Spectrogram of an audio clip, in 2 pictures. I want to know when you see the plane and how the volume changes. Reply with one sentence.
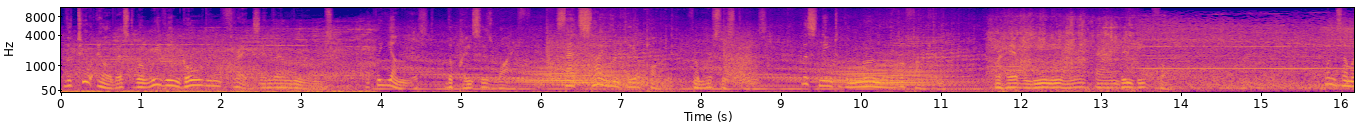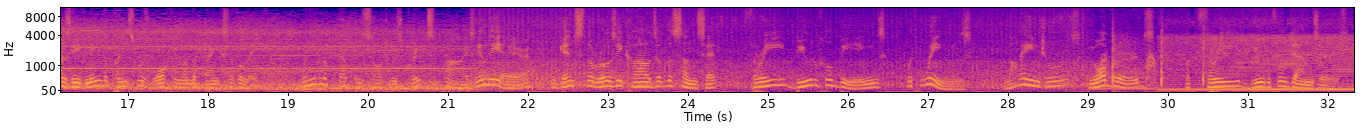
The plane can be heard from 0.0 to 32.2 s, getting quieter.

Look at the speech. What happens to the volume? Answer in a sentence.
The loudness of the speech stays about the same.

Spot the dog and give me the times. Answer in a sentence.
You can hear the dog from 29.1 to 29.9 s.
